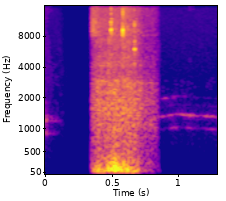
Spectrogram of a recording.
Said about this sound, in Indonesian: Aduh itu suara kucing gue kedengeran ya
